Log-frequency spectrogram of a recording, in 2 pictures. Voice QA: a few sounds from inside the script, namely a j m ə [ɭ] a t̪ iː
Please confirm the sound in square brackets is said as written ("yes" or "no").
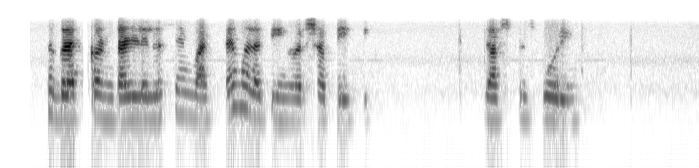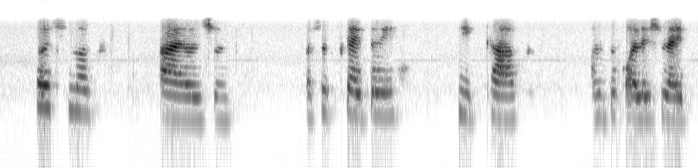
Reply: no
